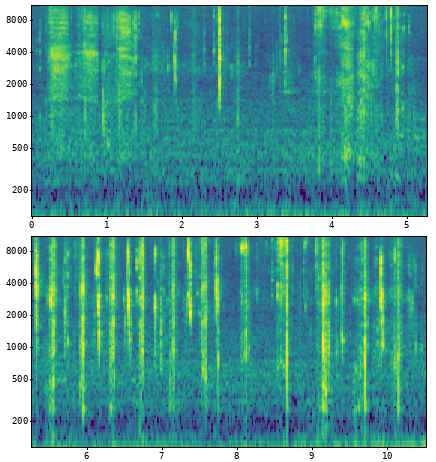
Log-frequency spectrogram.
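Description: Crunchy lotus stolons chewed in a Thai fresh prawn salad, with close, loud bites and crisp crunches repeating irregularly and growing denser toward the end, with no talking.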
